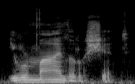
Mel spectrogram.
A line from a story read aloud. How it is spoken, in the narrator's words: he gasped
